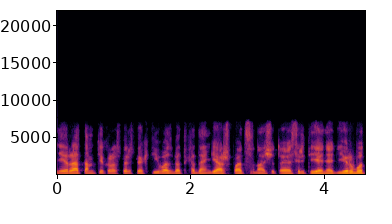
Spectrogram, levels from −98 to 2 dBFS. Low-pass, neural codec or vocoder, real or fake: 7.2 kHz; none; real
